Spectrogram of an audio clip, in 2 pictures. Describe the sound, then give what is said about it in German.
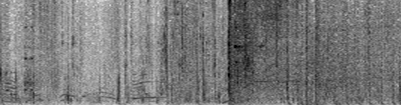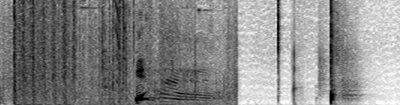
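Video game gunfire: rapid bursts and single shots in a busy, shifting mix, with people talking over it and a few sharp shots after a sudden drop in sound. “ich habe aufgehört zu schießen, weil ich dachte, er ist dead. Aber aus irgendwelchen Gründen hat nicht alles gehittet oder ich habe nicht richtig getroffen.”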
